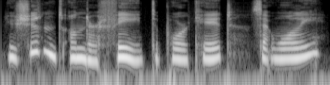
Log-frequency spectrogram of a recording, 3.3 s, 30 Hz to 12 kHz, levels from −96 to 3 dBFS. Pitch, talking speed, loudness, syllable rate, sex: 210 Hz, 145 wpm, -18 LUFS, 3.8 syllables/s, female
